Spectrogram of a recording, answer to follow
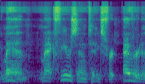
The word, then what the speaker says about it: McPherson: Americans abbreviated McPherson to McPherson. However, we still pronounced it Macpherson.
